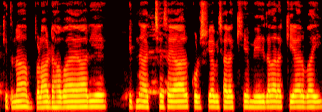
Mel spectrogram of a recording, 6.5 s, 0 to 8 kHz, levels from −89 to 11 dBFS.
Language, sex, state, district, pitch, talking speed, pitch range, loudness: Hindi, male, Uttar Pradesh, Jyotiba Phule Nagar, 145 Hz, 185 wpm, 145-150 Hz, -17 LUFS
